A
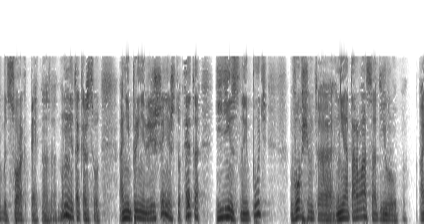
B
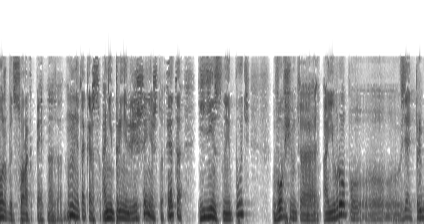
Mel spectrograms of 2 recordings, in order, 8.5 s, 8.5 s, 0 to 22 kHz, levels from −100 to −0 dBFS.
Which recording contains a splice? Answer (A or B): B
